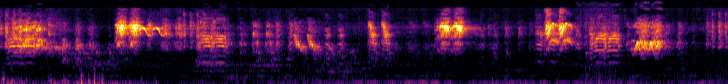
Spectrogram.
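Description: Java sparrows give a string of sharp, high chips and squeaky notes, several each second, over a low background rumble.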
